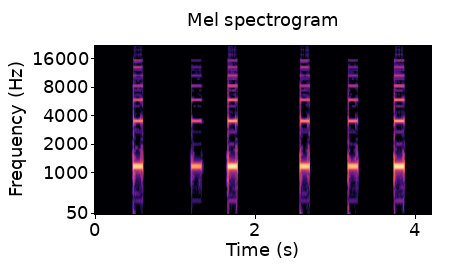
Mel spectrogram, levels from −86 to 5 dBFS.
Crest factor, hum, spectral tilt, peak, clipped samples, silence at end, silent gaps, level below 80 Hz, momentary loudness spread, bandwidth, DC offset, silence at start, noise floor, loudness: 12 dB; none; 4.5 dB/octave; 0 dBFS; 1%; 0.35 s; none; -68 dBFS; 14 LU; 16 kHz; under 0.1%; 0.5 s; under -90 dBFS; -9 LUFS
